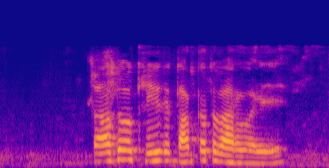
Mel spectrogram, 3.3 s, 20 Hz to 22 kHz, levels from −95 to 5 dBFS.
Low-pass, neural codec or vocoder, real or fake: 7.2 kHz; codec, 16 kHz, 4 kbps, X-Codec, HuBERT features, trained on balanced general audio; fake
